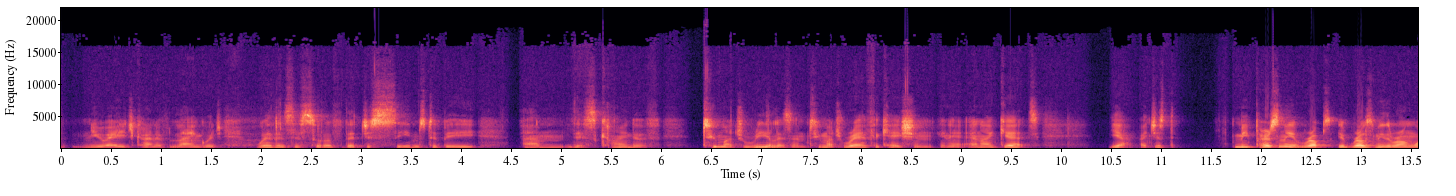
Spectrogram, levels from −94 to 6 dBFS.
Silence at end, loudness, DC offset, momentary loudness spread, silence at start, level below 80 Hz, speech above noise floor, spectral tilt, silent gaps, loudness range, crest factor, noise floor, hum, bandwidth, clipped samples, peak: 0 s; -17 LUFS; under 0.1%; 16 LU; 0 s; -68 dBFS; 33 dB; -2 dB/octave; none; 4 LU; 18 dB; -51 dBFS; none; 17.5 kHz; under 0.1%; 0 dBFS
